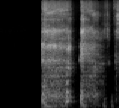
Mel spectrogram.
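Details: Two quick, harsh coughs in a row with no rattle or wet sound: a dry cough, with a still-running nose, on the first day of feeling better after illness.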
